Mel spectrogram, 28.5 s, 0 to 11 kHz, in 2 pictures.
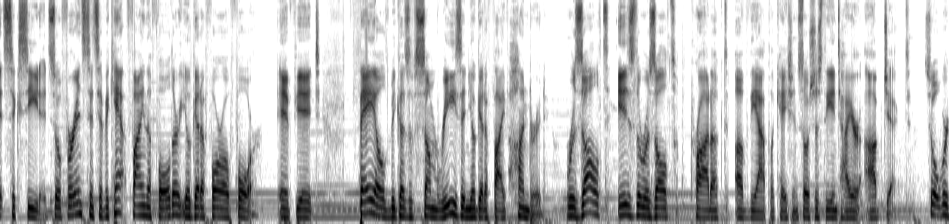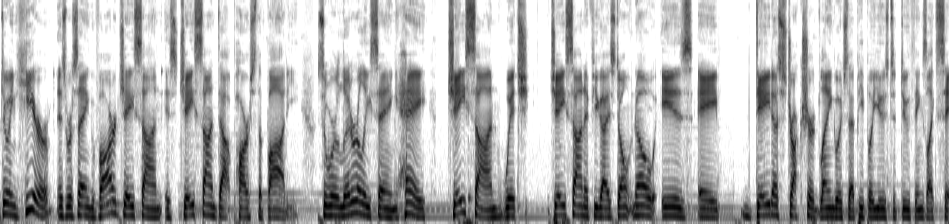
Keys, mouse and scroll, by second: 0.4 click, 0.5 click, 9.4 click, 9.5 click, 15.7 click, 15.8 click, 16.7 click, 16.8 click, 17.4 click, 17.5 click, 18.1 click, 18.2 click.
